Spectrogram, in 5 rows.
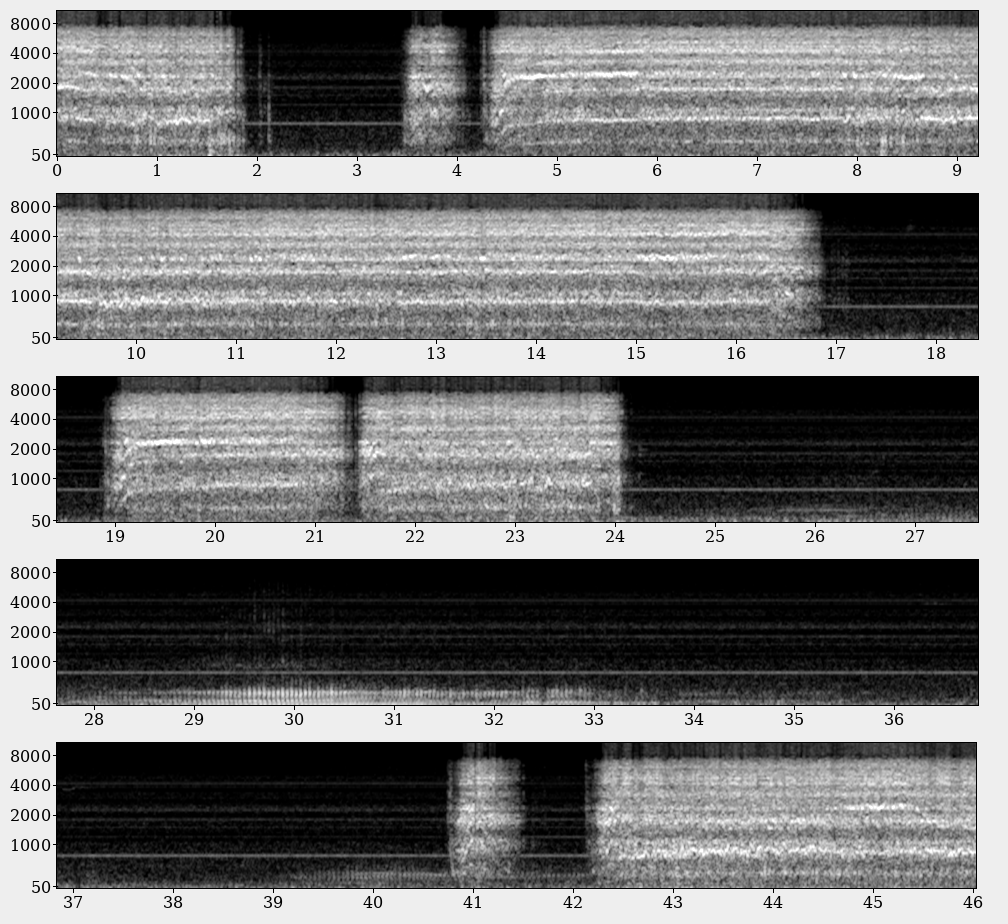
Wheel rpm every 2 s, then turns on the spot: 200, 20, 150, 230, 220, 230, 240, 230, 90, 40, 170, 180, 10, 0, 0, 0, 0, 0, 0, 0, 10, 140, 220.
none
